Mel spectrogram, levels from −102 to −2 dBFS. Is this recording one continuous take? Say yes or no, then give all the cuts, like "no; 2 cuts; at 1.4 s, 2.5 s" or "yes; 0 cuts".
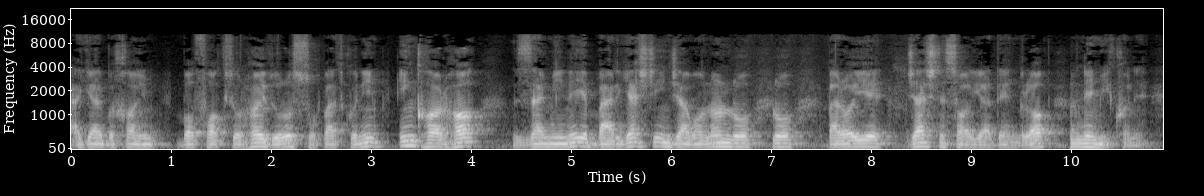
no; 4 cuts; at 1.0 s, 3.2 s, 7.0 s, 10.0 s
